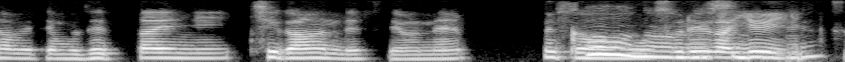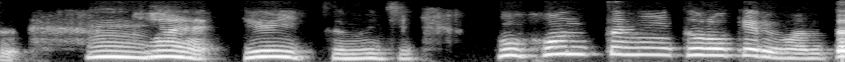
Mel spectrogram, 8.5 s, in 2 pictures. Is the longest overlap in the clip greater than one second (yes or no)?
yes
